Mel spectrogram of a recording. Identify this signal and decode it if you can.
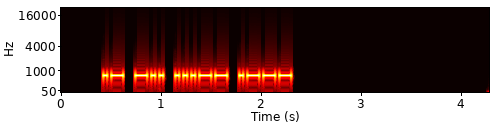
Morse code, heard as a keyed tone, about 30 wpm, 700 Hz. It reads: AD3J
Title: USA Call Signs - 4 Characters - Repeated 3x - 30wpm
